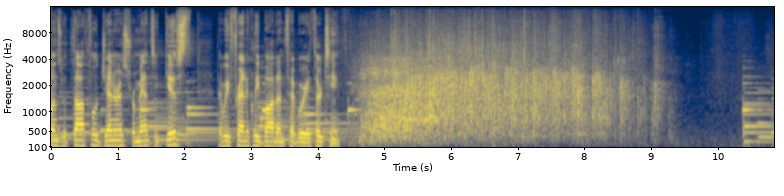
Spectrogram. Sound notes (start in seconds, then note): 4.6 laughter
